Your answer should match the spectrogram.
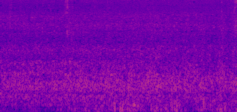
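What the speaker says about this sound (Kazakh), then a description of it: "Мінекей Өгем тауының басындағы қар еріп, Өгем өзені болып ағып жатыр." Fast, icy meltwater river rushing down from the snows of Ogem mountain, a steady broadband roar and wash of turbulent water, close and loud throughout with gusty wind buffeting the microphone.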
